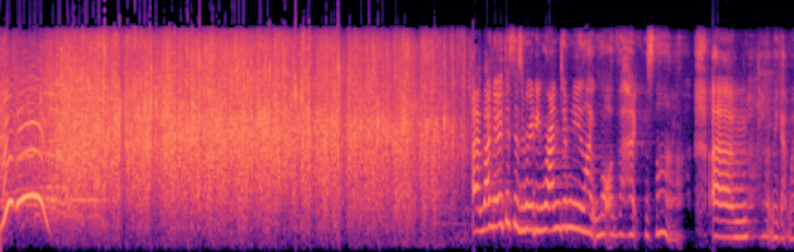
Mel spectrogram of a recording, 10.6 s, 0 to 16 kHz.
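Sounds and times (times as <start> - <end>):
whistle or whoop: 0.0 - 1.2
room full of people applauding: 0.0 - 6.4
speech: 6.4 - 10.5.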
